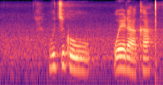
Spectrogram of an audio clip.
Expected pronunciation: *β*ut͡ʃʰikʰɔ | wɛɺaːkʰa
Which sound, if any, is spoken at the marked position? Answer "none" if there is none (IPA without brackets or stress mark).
β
